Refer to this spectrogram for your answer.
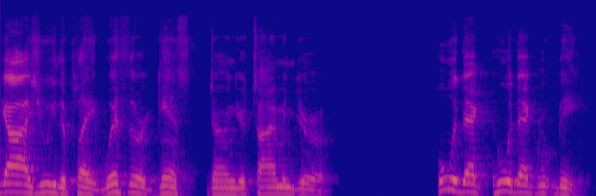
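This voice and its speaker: Against a quiet background, a man talks at medium pitch in a dark, mellow tone with ordinary pitch variation. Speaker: podcast co-host. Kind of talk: casual chat. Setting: video call. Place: home room. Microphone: video call.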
